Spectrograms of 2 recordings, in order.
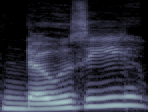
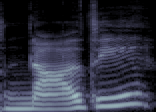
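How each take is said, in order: First: The first vowel sounds like the vowel in nose. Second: The first vowel sounds like the vowel in not. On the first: The name comes from the word nose. "which makes sense because they do cool things with their nose" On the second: Someone else said it this way. "the guy at the flea market said it was"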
